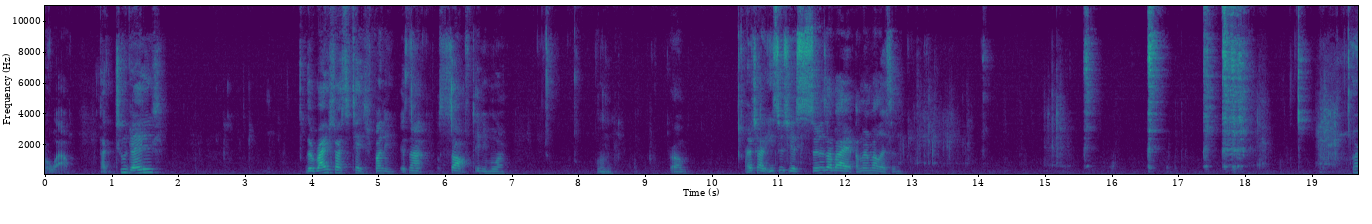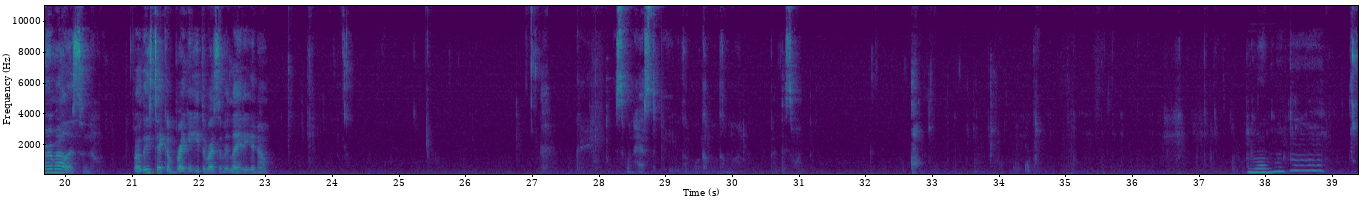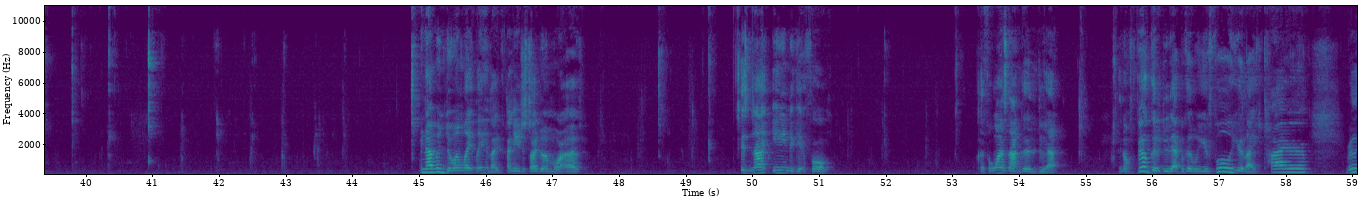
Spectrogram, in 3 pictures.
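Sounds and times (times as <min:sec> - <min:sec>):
chewing: 0:02.1 - 0:03.9, 0:07.1 - 0:09.4, 0:12.8 - 0:19.6, 0:23.2 - 0:24.5, 0:32.0 - 0:45.0, 0:47.6 - 0:49.9, 0:51.1 - 0:53.4, 0:54.8 - 0:55.5
woman humming: 0:37.7 - 0:39.0.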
